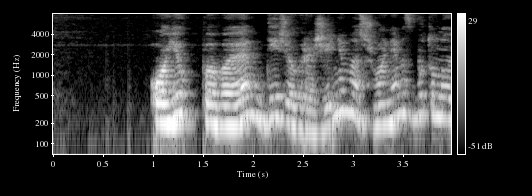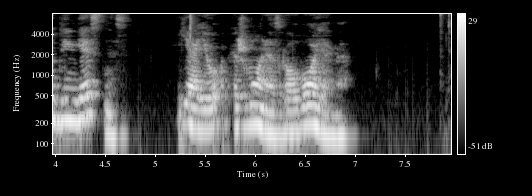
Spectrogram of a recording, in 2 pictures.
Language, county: Lithuanian, Kaunas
